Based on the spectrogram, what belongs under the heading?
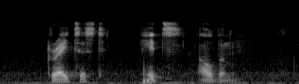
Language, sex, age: English, male, 23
